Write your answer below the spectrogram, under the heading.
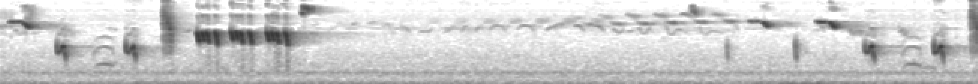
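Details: Nightingale singing in a calm forest with a pure, melodic voice; high, varied phrases of sharp sweeping notes and a rapid buzzy burst, then a pause before more descending whistled notes, over a faint steady hum.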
